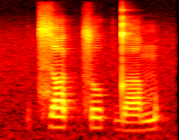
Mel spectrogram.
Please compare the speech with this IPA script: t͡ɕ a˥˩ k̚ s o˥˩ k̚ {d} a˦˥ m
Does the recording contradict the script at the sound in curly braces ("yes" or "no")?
no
